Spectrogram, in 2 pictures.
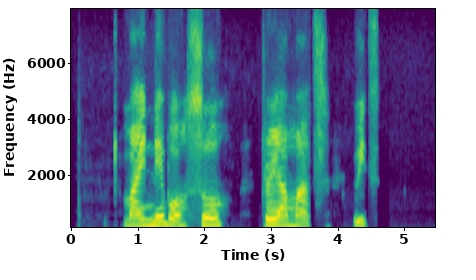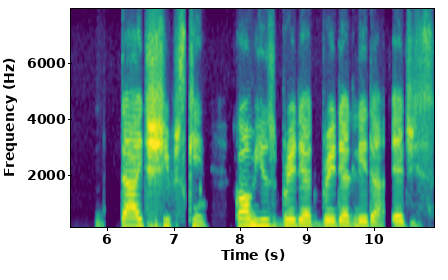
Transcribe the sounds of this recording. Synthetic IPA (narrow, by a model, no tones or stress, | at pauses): majnebɔso | pʰɹeamat | wid | d̥ajdʃipskĩn | kɔ̃mjusbɹedɛdbɹedɛdledaɛd͡ʒis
